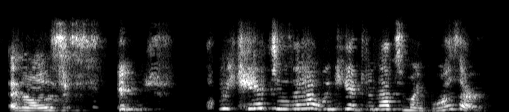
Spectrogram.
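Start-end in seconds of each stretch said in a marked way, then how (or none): 1.6-3.7 high-pitched, distressed objection; pleading protest. Retold or imitated. Woman begging boyfriend not to spoil brother's wedding, pleading protest. She pleads against getting kids.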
